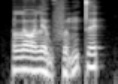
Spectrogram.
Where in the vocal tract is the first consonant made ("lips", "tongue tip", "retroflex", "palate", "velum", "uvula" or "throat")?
tongue tip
